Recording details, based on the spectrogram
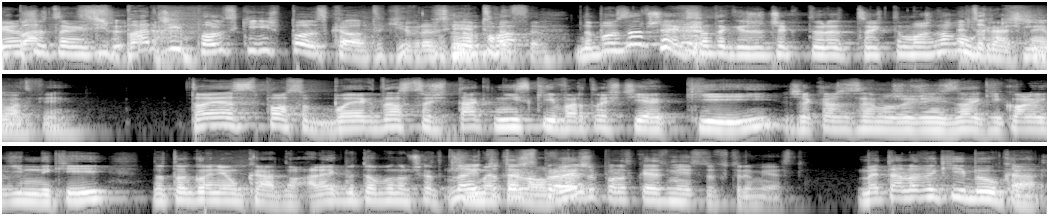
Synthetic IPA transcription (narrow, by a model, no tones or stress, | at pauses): jɛlsɔt̪ɔmjɛsbaɾd͡ʑejpɔlskʲiɲiʂpɔlskaɔt̪akʲɛvɾaʐɔɛbɔɛnɔbɔzafʂɛjaksɔ̃w̃t̪ak̬ʲɛʐɛt͡ʂɘk̚t̪uɾɛt̪sɔɕt̪ɔmɔʐnaukɾat͡ɕnajwa̰t̪fʲjḛj | t̪ɔjɛst̪spɔsub̚bɔjaɡd̪ast̪sɔɕt̪akɲiskʲejvaɾt̪ɔɕt͡ɕijakːʲiʐɛkaʐd̪samʲjʲɛmɔʐɛvʑɔ̃ɲd͡ʑzajak̬ʲikɔlvʲjɛkinːɨkʲijnɔt̪ɔɡɔɲɛukɾad̪nɔ̃w̃ʔa̰lɛjaɡbɘt̪ɔbɨwnapʂɨkwat̪nʲk̪ɔiitmɛɔt̪ɛlɔpɾavvjaʐɛpɔlskajɛst̪mʲejssufkt̪uɾɨmjɛ̰st̪ | mɛt̪alɔvɘkʲijbɘwkɾa̰t̪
